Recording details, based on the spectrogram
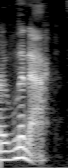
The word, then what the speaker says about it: LINAC: But then the physicists developed something called the linear accelerator, or LINAC. I think that's how you say it. – Sounds right.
